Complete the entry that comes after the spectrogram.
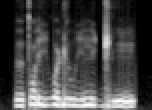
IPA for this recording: ɘ t̪ ɔ ɾ i β ɤ ɖ ɘ β i n̪ i ɡ͡ǁ ĩ

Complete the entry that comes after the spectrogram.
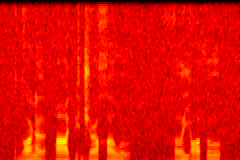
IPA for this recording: d ɔ ɳ ə | ɑ pʲ ɒ d͡ʒ ə˞ χ ɤ w u | h ɤ j ɔ θ u

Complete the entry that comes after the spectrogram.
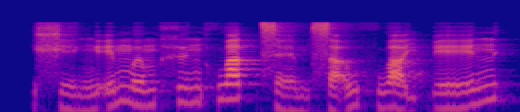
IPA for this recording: x e̤˨˩ ŋ ḛ˧˥ m ə˧ m h ɨ˧ n h w a˦˥ t̚ s ɛ̤˨˩ m s a̰˧˥ w h w a̰˧˨ j ɓ e˨˦ n

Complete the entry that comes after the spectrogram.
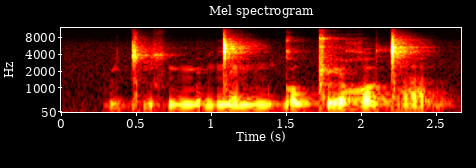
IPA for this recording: ɽ y ǀʰ y s mː ø b ŋ͡ǀ ɛ mː i ɡ ɔ w ǁ ø ʁ ɔ ɡ͡ǀ a b

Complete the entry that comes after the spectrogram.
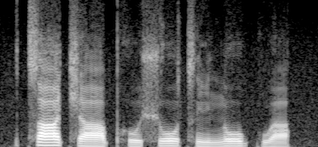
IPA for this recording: t͡s aː˦ t͡ʃ aː˨ pʰ ʊ˨ ʃ oː˦ t͡s ĩ˨ n oː˦ kʷ a˨

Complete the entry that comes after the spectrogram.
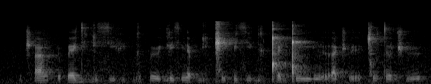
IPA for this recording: t͡ʃʼ a v h ø p ɛ dʲ u ɡ i sʲ ɘ fʲ u p ɡ ɘ p ø ɡʲ a sʲ n a p ɡ i ǁ i h ʏ sʲ a ɡʲ u ǃ ɛ ɡ ǃ u nʲ ø n r a t͡ʃʼ ø r ǀ u t ə t͡ʃʼ ʏ

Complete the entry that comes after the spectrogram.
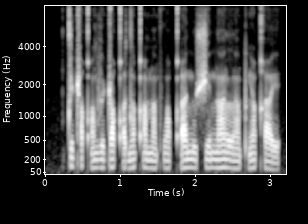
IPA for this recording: t ɪ ʈʰ ɪ qʼ ũ v e ʈ ʊ qʼ ʊ d ɛ̃ qʼ ɛ̃ m ã pʰ w õ qʼ e n u ʃ ɪ n ã lː ã pʼ ĩ qʰ e

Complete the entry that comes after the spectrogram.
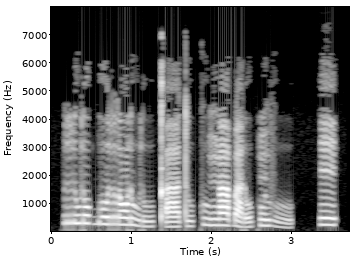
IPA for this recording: r u˦ ɾ o˦ ɡ͡b o˦ r ɔ˦ ɾ uː˨ ɾ uː˨ kʼ aː˨ t u˨˦ k u˦ ŋ a˦ ɓ a˨ ɾ o˦ kʷ ĩ˦ v uː˨ | e˦

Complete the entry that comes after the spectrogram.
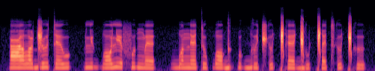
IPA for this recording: ʕ ɛ lˠ ɛ ɖ͡ʐ ɯ t ɛ u̯ | lʲ u ɡ͡b ɔ lʲ ɛ f ɯ ŋ͡m ɛ | ɡ͡b ɔ n ɛ t u ɓ ɔ ɡ ɯ k͡p u ɡ͡b ɯ t͡ʃʼ ɯ ǁʰ ɛ ɡ͡ǁ u ǁ ɛ t͡sʼ ɯ ǁʰ ɯ

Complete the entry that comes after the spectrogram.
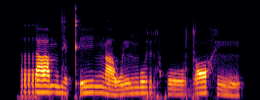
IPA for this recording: r aː˦ m d ɪ˨ kʼ iː˦ ŋ a˨ w ĩ˦ ŋ u˦ r k uː˨ d ɔ˦ h ĩ˨

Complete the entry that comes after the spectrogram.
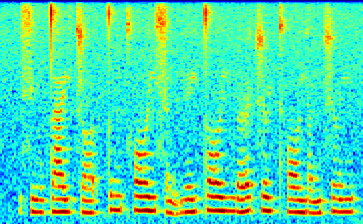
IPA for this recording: s iː˨ w t̪ aː˧ j t͡s ɔː˨ t̚ t̪ ʊ˥ ŋ kʰ ɔː˧ j s ɐ˨˩ ŋ j e˨˧ j t̪ ɔː˧ j ŋ œː˨˥ t͡s ɵ˧ ɥ t̪ʰ ɔː˨ j ɐ˨˥ ŋ s ɵ˥ n

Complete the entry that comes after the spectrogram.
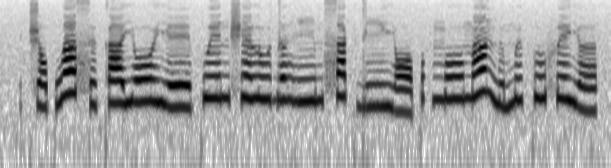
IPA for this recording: t͡ʃ ɔ˨ p w a˦ s ɨ˨ k a˧ j oː˧ j eː˨ kʷ eː˦ n ʃ ɛ̃˦ l u˦ d ə˦ ɣ iː˧ m s a˦ k d iː˧ j ɔ˨ p | m oː˧ m ã˦ ŋ ɨ˨ m ɨ˧ k u˦ f e˦ j ə˨

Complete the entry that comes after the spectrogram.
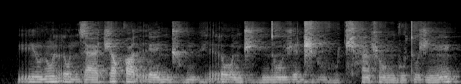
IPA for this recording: rʲ ũ ð õ r o n z æ t͡ʃ i qʷ æ r e n d͡ʒ ṳ m b e̤ r o n d͡ʒ i̤ n d õ ʒ i ɖ͡ʐ i̤ v o̤ t͡ɕʰ æ̃ ʂ õ ŋ ɡ u tʷ e ʒ ẽ

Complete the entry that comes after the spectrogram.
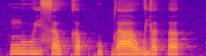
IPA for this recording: n̪ uː˧ j s ɐ˨ w k ɐ˧ p̚ kʷ ɐ˨ p̚ l aː˨ w j ɐ˨˥ t̚ ɐ˨ k̚

